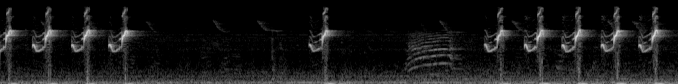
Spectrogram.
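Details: Tutor recording of a bar-winged prinia singing 'tembakan', a long burst in one breath: quick runs of hooked, rising chirps, a brief pause with a soft trill, then another rapid run of the same notes.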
